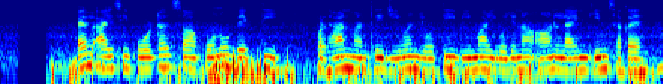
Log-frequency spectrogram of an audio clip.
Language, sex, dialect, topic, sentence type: Maithili, female, Bajjika, banking, statement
